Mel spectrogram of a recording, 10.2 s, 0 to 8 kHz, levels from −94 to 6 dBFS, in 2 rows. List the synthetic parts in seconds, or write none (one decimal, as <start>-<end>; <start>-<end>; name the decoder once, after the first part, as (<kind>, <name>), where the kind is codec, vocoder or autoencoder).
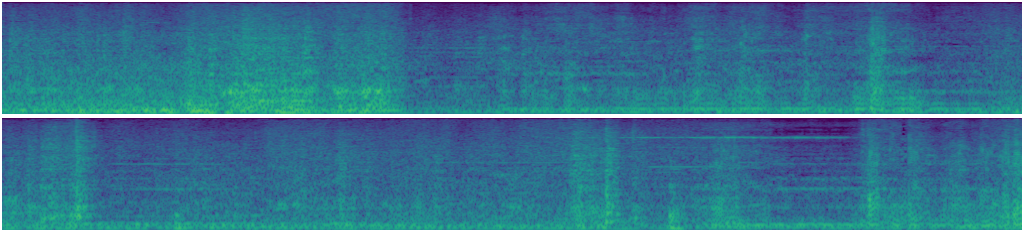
2.5-4.9 (vocoder, HiFi-GAN); 8.6-10.2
